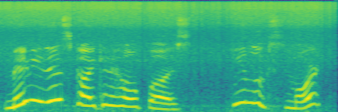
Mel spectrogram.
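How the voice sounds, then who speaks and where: Goofy slow starfish dude, high and happy, woman doing it. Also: sing-song, phone-quality sound, slight background noise, full character voice. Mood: dopey. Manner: dopey, slow, cheerful.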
